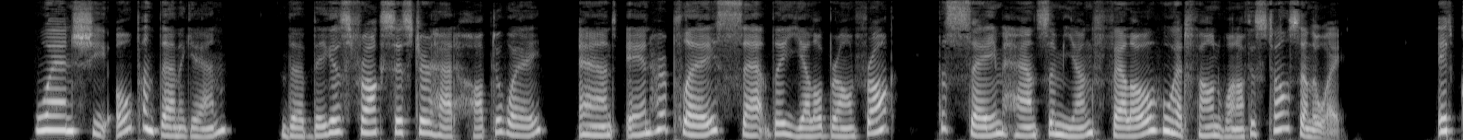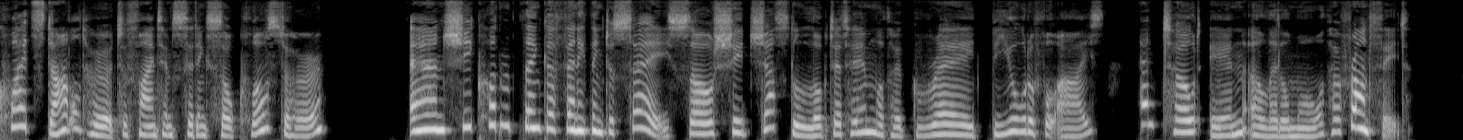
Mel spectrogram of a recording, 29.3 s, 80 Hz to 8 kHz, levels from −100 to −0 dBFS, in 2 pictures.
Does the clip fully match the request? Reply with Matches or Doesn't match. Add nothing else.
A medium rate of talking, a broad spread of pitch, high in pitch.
Matches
